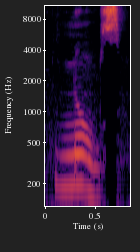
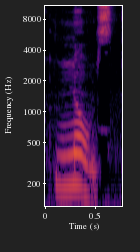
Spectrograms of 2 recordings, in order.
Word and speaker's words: gnome: G is silent, so we will pronounce it as gnomes or gnome.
